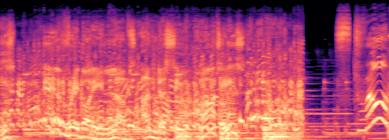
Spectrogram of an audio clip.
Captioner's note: laughter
